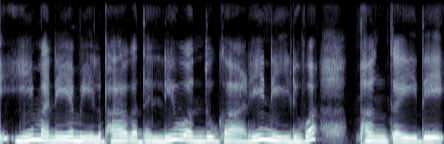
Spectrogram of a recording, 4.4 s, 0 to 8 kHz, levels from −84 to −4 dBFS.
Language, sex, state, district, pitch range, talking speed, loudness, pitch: Kannada, female, Karnataka, Bidar, 210-245 Hz, 110 wpm, -10 LUFS, 220 Hz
